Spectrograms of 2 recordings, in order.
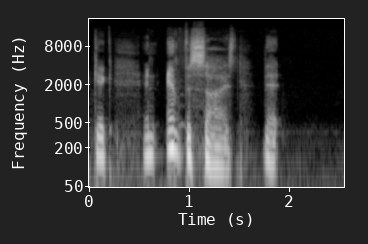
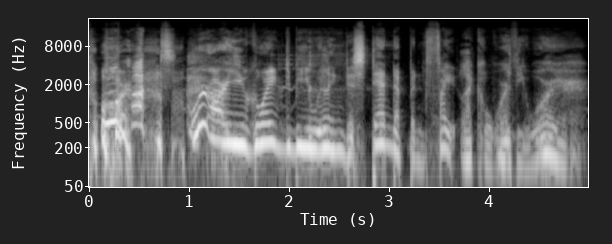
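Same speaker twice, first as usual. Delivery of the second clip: put-on old man voice; 6 semitones higher, 3 dB louder than usual. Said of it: "he sharply asked me".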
